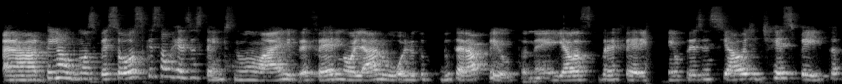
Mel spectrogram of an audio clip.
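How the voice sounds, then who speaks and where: Hardly pausing, a woman with an unremarkable speaking voice talks at a moderate pace with a fairly high pitch and ordinary pitch variation. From Brazil, Minas Gerais. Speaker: perinatal psychologist. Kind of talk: interview on live stream.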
